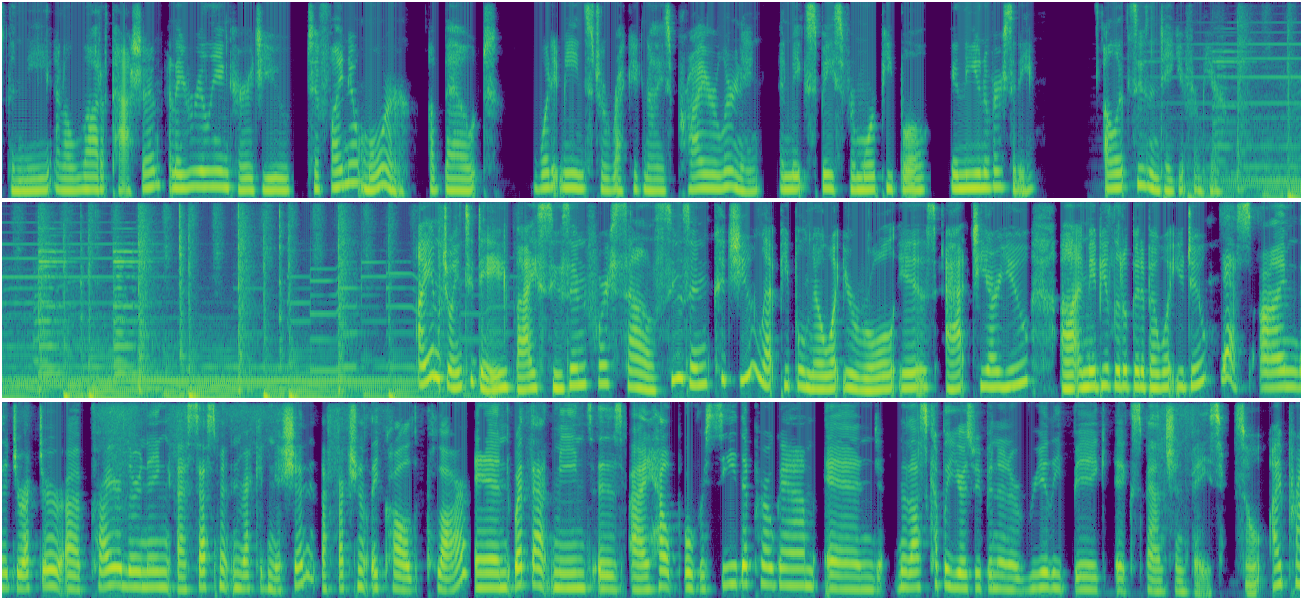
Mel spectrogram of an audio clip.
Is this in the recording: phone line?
no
